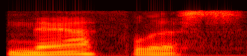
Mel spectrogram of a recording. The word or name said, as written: nathless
